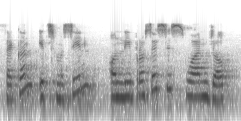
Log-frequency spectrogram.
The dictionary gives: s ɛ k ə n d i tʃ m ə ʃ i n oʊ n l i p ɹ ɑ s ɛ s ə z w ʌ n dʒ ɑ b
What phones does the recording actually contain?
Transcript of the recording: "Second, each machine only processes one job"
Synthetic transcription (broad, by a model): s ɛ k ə n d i s m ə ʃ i n oʊ n l i p ɹ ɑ s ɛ s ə s w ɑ n dʒ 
